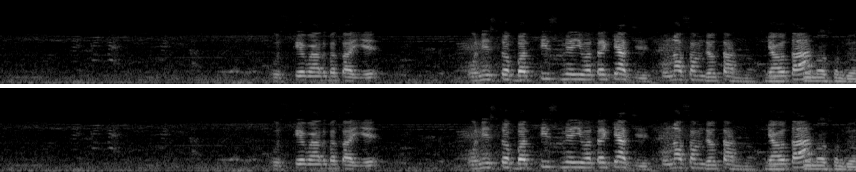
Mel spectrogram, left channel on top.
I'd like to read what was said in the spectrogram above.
उसके बाद बताइए 1932 में ये होता है क्या चीज, पूना समझौता। क्या होता है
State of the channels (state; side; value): identical; both; correlation 1.00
